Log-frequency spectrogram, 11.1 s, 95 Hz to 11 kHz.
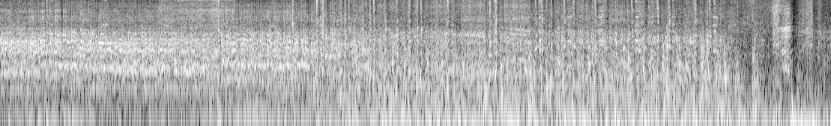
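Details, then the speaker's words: IHC 560 LP (propane) tractor that sat over 20 years, fed from a small propane bottle, having earlier sputtered and blown walnuts out the exhaust: it cranks and catches, then runs rough with ragged, fading firing; it has spark but is not getting fuel. "okay what do you think is causing so it's it's wanting to run and we got spark we got we're just not getting fuel"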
